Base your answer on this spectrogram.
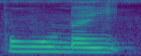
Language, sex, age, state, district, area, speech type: Tamil, female, 18-30, Tamil Nadu, Tiruvallur, urban, read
